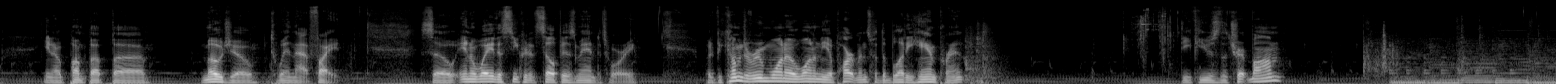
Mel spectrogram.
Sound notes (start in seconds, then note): 9.5 door opens; 11.3 objective Complete riff plays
